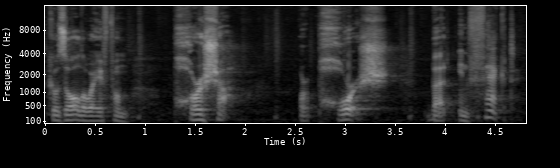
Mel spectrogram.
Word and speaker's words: Porsche: It goes all the way from Porsche or Porsche, but in fact, it's called Porsche. Porsche. Ferdinand Porsche. He was the founder. Porsche. Porsche. Not Porsche or Porsche, but Porsche.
